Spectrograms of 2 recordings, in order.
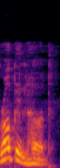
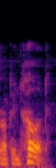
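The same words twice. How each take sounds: First: The stress is on Robin, American style. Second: The stress is on Hood, British style.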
